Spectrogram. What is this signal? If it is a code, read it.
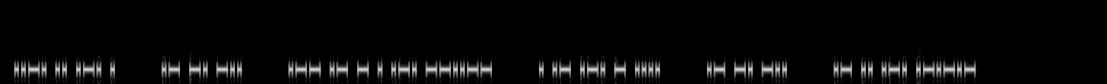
Morse code, heard as a keyed tone, about 36 wpm, 700 Hz. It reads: FIRE AND WATER, EARTH AND AIR.
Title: 2x Word-Spacing - Sentences from Top 400 Words - 35wpm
